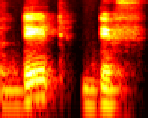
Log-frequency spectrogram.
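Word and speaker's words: DATEDIF: So here people over here, date diff formula, they do the wrong pronunciation. They believe that there is a if logical formula available. That's why they read it as dated if. But technically, this formula belongs to date family.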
